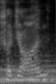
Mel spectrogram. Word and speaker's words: Trajan: How'd you pronounce Trajan? Trajan. Yo, it's just Trajan, man.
